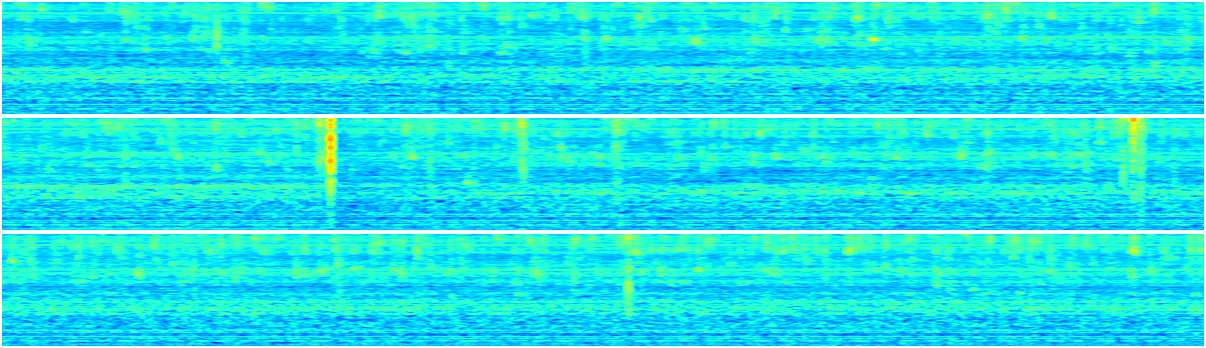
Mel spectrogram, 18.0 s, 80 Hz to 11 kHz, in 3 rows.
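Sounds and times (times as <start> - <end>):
low electrical hum: 0.0 - 18.0
water trickling: 0.0 - 18.0.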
